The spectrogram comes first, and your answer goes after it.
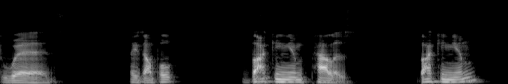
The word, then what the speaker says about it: Buckingham: a is asking us to underline the stressed syllable in the bold words for example Buckingham Palace Buckingham Buckingham Palace the back Palace is stressed the Westminster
